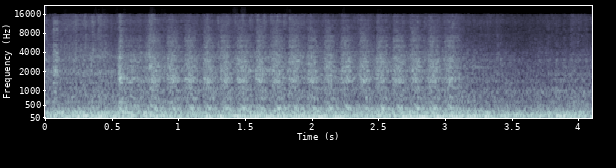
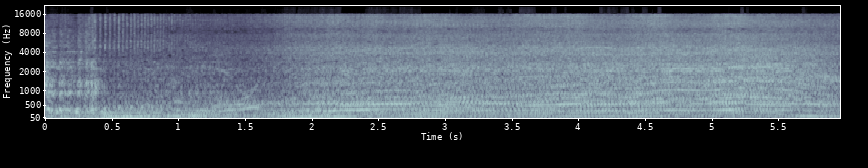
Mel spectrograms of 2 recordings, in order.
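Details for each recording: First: Suzuki DA64/DA63/DA17, no shifter indicator lights, no ECM communication, code P0707: starter churns steadily about three seconds but never catches; crank no-start. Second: Suzuki engine after burnt wiring was fixed and the intake manifold refitted, following a crank-no-start fault with P0707 and no shifter indicators: it catches and revs up and down cleanly with no misfire; normal start and rev.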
